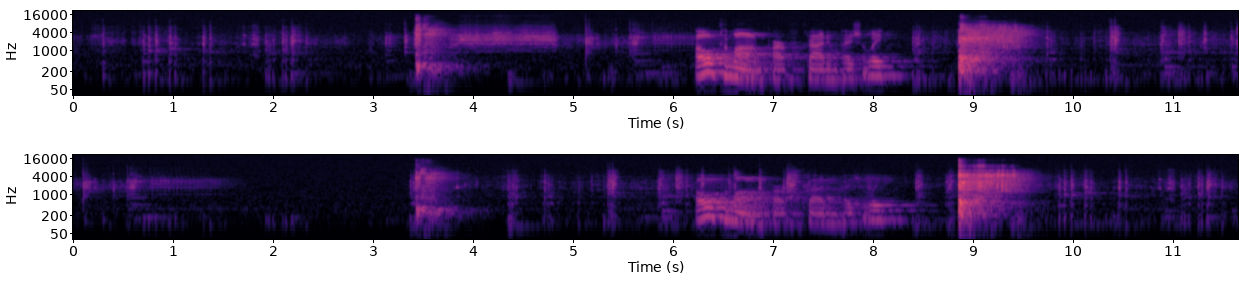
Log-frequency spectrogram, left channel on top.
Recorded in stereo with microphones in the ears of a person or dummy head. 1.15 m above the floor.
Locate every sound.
3.4 s breaking glass: 20° left (ahead or behind), 7.5 m
6.2 s a man speaking: 65° left (ahead or behind), 1.6 m
8.8 s a splash: 70° right (ahead or behind), 3 m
